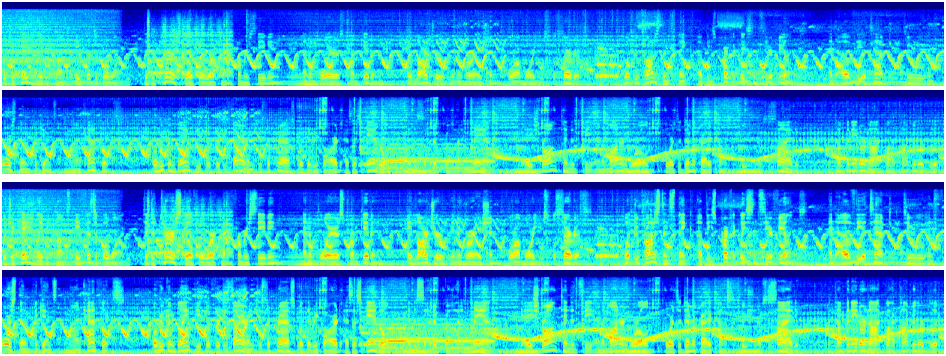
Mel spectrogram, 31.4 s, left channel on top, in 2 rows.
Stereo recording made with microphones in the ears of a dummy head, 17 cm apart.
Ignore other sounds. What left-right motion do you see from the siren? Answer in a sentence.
In this clip you hear the siren move from left to right.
